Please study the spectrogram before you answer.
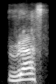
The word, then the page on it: WRAF: Indian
